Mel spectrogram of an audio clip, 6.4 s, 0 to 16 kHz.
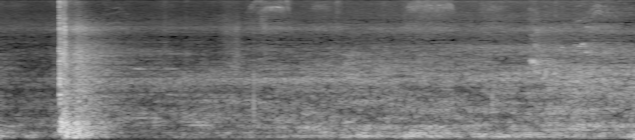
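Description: The steel hood of a 1997 Opel Blazer SLI is slammed shut once, a single sharp bang with a short ring, followed by a steady low background noise.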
